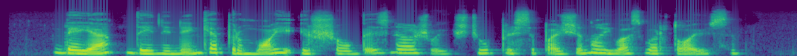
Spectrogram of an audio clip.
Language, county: Lithuanian, Vilnius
